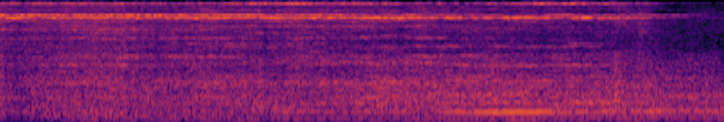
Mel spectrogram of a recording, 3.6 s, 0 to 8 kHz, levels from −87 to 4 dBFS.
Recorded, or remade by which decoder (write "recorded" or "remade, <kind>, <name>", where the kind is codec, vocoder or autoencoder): remade, vocoder, Vocos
